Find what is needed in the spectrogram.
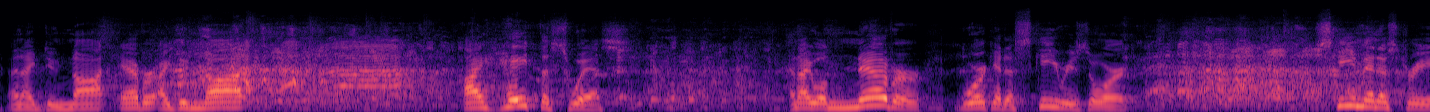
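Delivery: loud, laughing pretend prayer; laughing mock prayer. Joking to the congregation about his Swiss mission prayer, loud and laughing. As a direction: pray it loud, breaking into laughs. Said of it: "So now my prayer is".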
